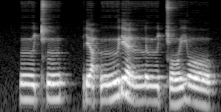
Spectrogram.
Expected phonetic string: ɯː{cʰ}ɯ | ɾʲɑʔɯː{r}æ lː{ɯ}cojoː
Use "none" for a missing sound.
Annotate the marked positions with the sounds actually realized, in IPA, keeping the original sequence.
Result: cʰ, ɾʲ, ɯː

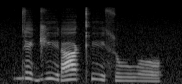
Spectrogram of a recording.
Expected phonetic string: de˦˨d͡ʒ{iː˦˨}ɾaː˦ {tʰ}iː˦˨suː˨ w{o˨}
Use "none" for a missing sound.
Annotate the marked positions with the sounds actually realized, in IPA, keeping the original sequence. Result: iː˦˨, kʰ, o˨

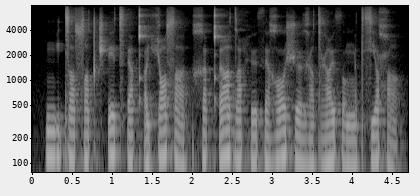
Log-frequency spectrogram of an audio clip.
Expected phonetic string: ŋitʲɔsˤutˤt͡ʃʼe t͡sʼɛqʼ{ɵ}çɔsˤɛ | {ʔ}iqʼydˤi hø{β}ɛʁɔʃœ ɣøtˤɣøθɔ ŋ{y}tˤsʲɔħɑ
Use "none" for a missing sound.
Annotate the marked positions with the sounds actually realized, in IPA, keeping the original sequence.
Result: ɵ, χ, θ, y

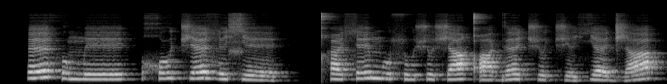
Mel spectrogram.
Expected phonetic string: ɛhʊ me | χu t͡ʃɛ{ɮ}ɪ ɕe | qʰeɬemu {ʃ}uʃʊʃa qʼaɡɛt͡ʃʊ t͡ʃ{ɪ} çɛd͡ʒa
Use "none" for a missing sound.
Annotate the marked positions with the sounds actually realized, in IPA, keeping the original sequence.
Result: ɮ, ɬ, ɪ

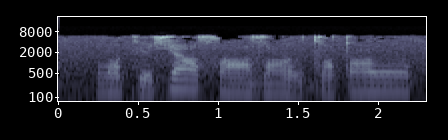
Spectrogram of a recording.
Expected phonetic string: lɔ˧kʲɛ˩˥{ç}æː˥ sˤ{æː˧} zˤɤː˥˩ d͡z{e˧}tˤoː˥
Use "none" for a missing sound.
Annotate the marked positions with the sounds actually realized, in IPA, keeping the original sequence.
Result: ç, ɛː˧, ɛ˧

